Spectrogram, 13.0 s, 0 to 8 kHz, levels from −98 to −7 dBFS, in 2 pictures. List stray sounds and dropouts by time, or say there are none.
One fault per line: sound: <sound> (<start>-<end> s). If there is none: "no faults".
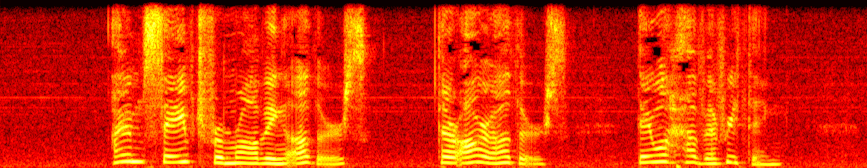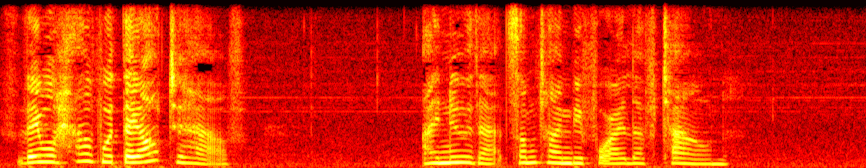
no faults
